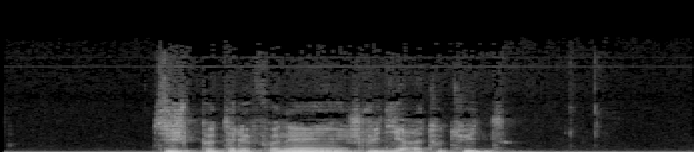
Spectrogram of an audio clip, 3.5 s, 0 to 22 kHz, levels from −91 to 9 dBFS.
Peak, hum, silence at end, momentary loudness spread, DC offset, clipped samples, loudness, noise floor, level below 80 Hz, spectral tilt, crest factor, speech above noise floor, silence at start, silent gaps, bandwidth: -4 dBFS; none; 0.4 s; 8 LU; under 0.1%; under 0.1%; -22 LUFS; -47 dBFS; -40 dBFS; -6 dB/octave; 20 dB; 26 dB; 0.55 s; none; 14.5 kHz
